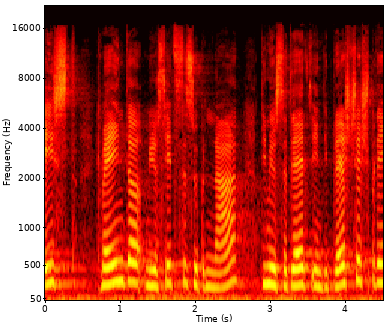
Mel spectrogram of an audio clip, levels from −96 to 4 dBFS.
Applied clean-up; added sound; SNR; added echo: none; Mechanical fan; 16 dB; none.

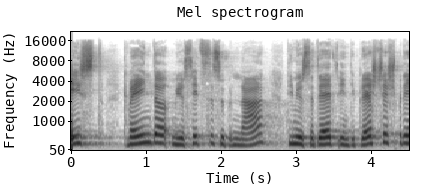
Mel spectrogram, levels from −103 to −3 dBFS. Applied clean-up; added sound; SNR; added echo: none; none; none; none.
